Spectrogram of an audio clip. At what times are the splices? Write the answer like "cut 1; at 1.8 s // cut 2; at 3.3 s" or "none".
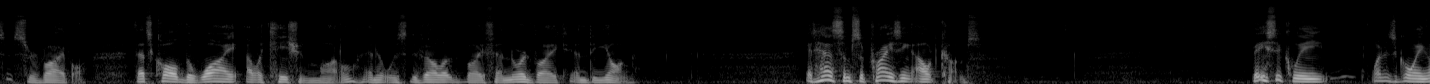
cut 1; at 4.2 s

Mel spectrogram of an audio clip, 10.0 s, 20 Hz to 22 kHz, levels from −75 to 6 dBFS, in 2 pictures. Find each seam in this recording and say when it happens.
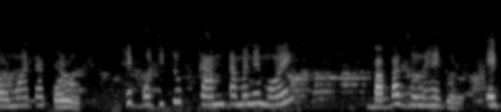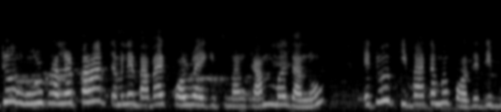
cut 1; at 4.6 s

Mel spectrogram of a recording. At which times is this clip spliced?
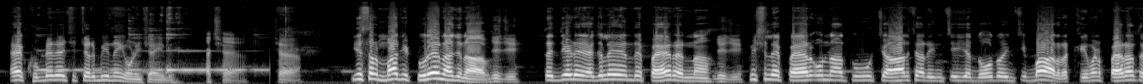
cut 1; at 2.8 s

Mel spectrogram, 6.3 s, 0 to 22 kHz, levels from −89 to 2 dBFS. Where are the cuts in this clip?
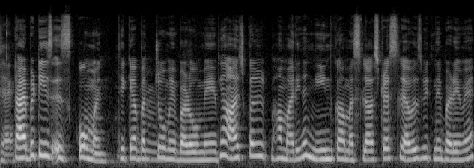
cut 1; at 2.9 s

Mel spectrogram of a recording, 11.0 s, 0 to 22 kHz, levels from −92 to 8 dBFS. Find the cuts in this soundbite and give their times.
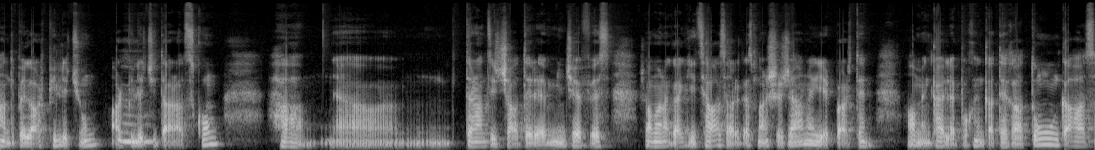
none

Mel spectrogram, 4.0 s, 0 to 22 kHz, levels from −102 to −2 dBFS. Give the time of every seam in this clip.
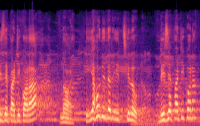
cut 1; at 1.7 s

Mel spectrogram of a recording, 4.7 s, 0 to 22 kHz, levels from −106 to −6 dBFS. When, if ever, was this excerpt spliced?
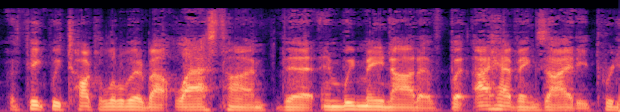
cut 1; at 2.0 s

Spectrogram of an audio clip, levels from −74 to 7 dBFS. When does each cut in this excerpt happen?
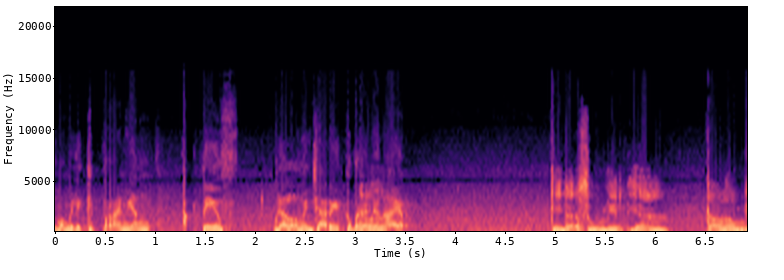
none

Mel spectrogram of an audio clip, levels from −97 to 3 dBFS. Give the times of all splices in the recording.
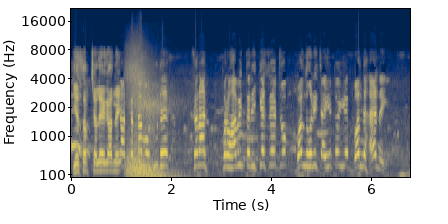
cut 1; at 0.9 s

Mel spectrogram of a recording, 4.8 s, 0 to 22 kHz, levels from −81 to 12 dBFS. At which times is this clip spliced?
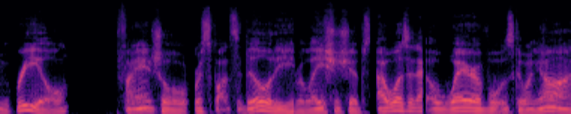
none

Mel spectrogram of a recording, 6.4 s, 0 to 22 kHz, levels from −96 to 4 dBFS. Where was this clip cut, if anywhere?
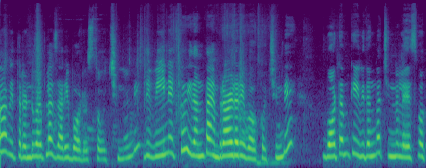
cut 1; at 2.2 s

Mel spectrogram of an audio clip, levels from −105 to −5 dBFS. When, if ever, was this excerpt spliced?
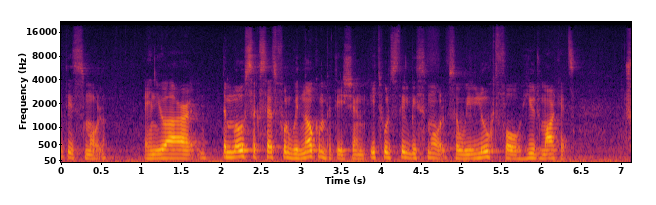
cut 1; at 4.8 s

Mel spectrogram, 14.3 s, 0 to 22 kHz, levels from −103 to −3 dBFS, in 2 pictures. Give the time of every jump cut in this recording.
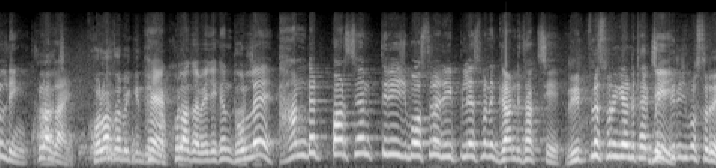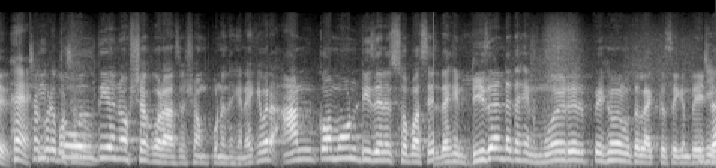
cut 1; at 2.8 s // cut 2; at 7.4 s // cut 3; at 11.5 s

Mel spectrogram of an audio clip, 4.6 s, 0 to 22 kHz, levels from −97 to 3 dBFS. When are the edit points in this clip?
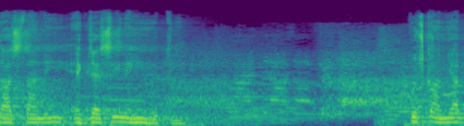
cut 1; at 3.4 s

